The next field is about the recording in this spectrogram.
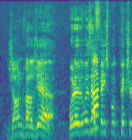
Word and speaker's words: Jean Valjean: It's Jean Valjean.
